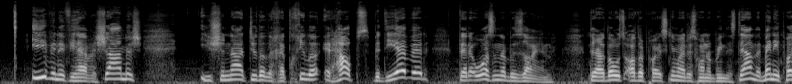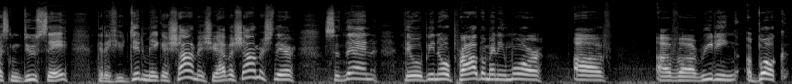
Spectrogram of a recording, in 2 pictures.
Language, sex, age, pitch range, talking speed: English, male, 30-49, 175-225 Hz, 245 wpm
